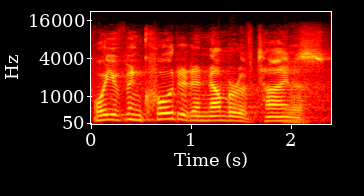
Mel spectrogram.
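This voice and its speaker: A man moderating an interview on a conference stage, putting questions to his guest in a measured way and relaying questions from the audience. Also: fairly high pitch, lively intonation, darkish tone, lo-fi sound. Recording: hall reverb with faint noise.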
